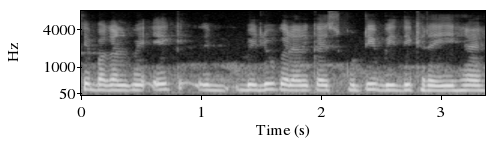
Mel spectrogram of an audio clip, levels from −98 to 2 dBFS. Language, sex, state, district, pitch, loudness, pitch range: Hindi, female, Bihar, Supaul, 180 Hz, -12 LUFS, 180-185 Hz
